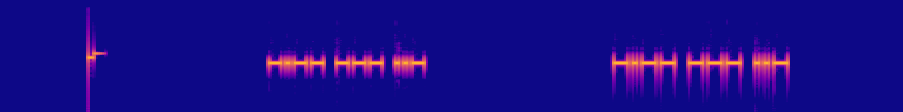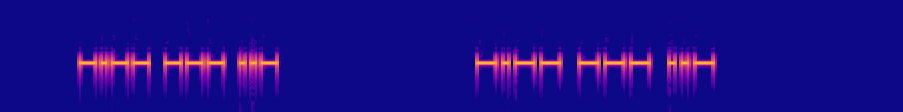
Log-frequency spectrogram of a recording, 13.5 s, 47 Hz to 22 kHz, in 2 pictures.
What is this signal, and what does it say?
Morse code, heard as a keyed tone, about 34 wpm, 700 Hz. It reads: YOU YOU YOU YOU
